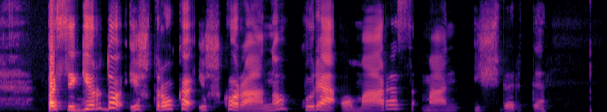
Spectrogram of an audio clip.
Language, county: Lithuanian, Kaunas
